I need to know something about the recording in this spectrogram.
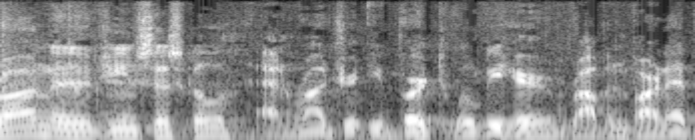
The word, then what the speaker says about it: Ebert: we have gene Cisco I pronounce Rogers last name wrong it's Ebert right Ebert Ebert I said I said either and it's Ebert Ebert yes it is I'm sorry about that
